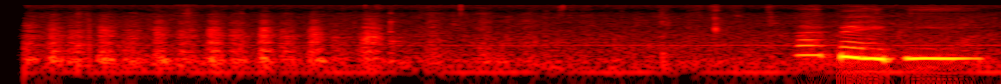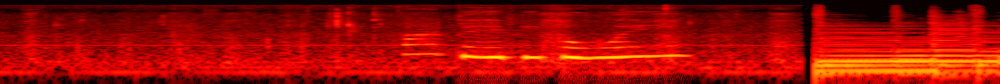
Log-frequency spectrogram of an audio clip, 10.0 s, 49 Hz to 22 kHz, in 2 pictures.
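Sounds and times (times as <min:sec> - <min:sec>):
dog panting: 0:00.1 - 0:03.5, 0:04.8 - 0:09.1.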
